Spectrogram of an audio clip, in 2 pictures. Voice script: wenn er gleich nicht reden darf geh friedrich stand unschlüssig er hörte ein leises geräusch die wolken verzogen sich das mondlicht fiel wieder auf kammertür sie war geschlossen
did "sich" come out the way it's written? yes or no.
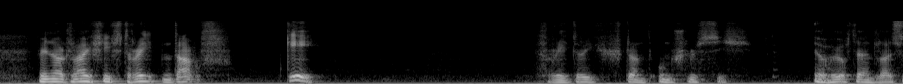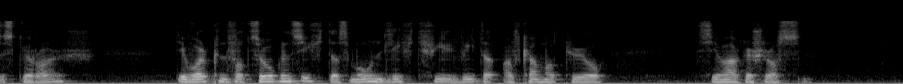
yes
